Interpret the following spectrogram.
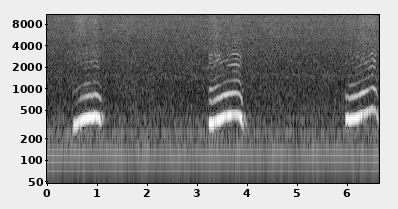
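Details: Pet cat, a female, snoring while asleep indoors, three whistled, gently rising then falling breath tones spaced about two and a half seconds apart over a constant low mains hum.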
